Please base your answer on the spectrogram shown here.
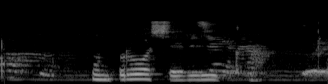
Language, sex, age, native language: Icelandic, female, 9, Icelandic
